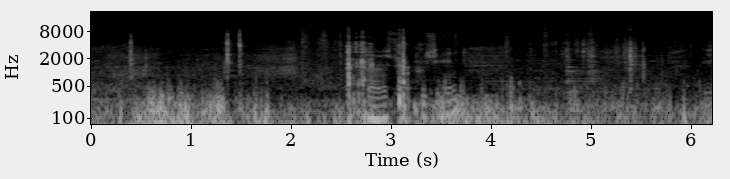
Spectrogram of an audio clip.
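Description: A metal part knocks and clicks against a brake caliper.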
